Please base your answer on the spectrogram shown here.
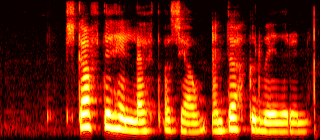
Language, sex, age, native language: Icelandic, female, 12, Icelandic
